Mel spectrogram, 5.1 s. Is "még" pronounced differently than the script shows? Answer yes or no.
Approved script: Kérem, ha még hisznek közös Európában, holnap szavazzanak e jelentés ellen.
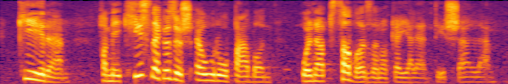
no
